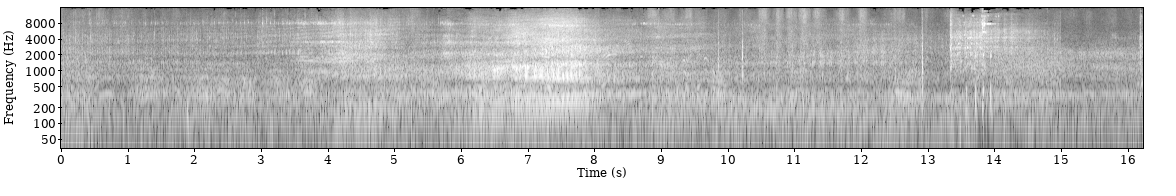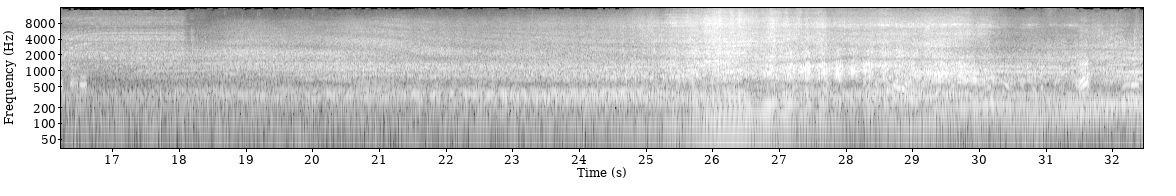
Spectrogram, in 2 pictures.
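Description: Paramotor engines and propellers flying low past, the engine note swelling and its pitch bending as each one passes; loudest about seven seconds in and again near the end.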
